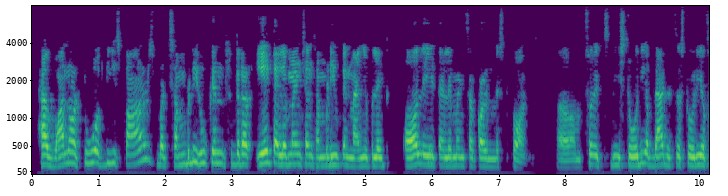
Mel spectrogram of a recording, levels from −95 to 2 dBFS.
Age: 30-49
